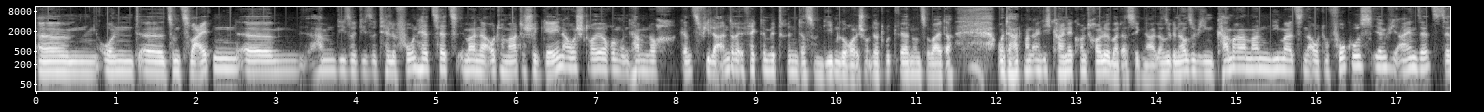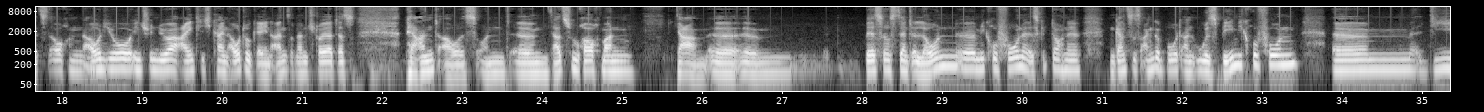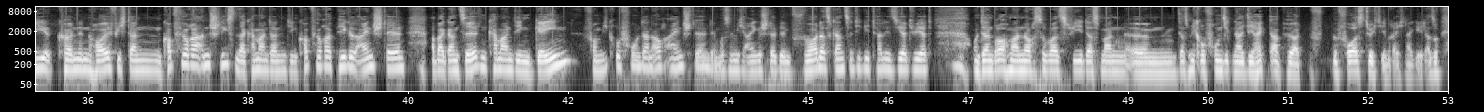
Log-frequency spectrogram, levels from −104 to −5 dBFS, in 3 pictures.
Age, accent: 30-49, German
